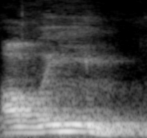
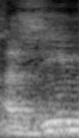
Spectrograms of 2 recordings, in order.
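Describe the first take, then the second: First: The middle consonant is full and heavy. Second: The middle consonant is light and plain. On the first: The speaker calls it right. "पूरा पढ़ना है" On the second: The speaker calls it wrong. "अजीम नहीं है"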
